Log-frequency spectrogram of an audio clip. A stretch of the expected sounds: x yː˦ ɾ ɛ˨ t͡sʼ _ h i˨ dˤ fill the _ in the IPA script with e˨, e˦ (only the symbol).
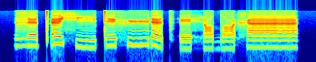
e˨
